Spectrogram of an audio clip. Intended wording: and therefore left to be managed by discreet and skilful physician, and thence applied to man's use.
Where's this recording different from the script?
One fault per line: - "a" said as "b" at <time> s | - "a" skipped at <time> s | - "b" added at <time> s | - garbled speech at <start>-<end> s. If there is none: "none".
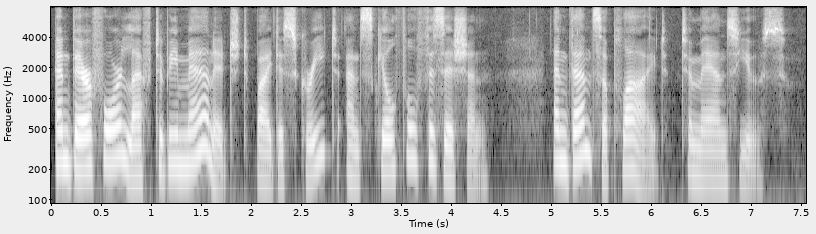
none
